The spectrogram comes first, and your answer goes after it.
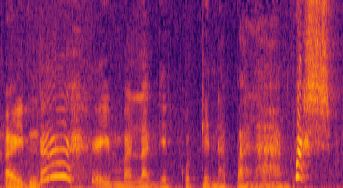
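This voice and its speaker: A man's voice: low-pitched, a little slow, over music. A man with a Filipino accent playing a playful, sentimental village captain and husband in a radio comedy drama. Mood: nostalgic, playful. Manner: exclaiming, chuckling, excitable.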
